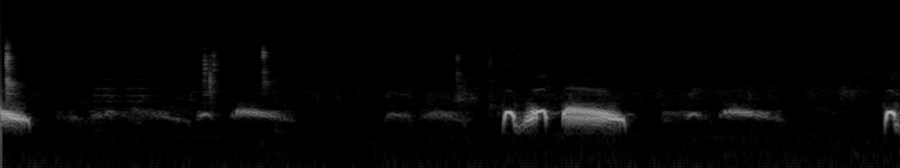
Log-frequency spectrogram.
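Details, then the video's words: Spotted dove kept as a cage bird, cooing in the early morning: soft, low hooting coos alternate with louder two-part phrases, a quick double note then a long drawn coo, with quiet gaps between. "Tiếng chim gáy buổi sáng, mở lên vừa nghe thư giản vừa luyện bổi gáy theo. ÂM GÁY CHUẨN ÂM"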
